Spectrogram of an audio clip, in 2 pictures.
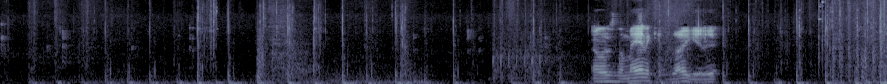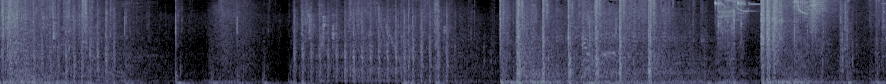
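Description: Footsteps tap quickly across hard floors.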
